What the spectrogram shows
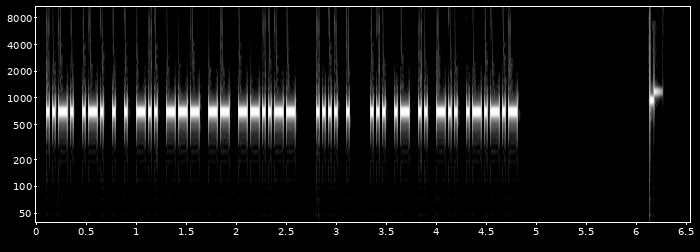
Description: Morse code, heard as a keyed tone, about 37 wpm, 700 Hz. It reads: FREEDOM, HE SAID.
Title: Sentences from Top 1000 Words - Review Part 5 - 40wpm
